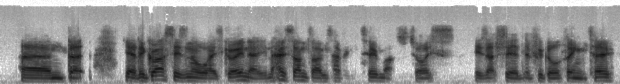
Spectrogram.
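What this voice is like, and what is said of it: Speaker's own noticeable accent. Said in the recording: “as you can hear by my accent”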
